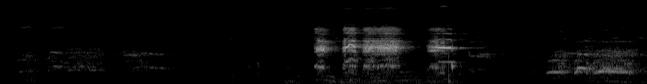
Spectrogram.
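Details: Bantam decoy rooster giving a crow likened to laughter: soft distant crowing at first, then a loud, broken crow of three ragged bursts midway, followed by another crow beginning near the end.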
